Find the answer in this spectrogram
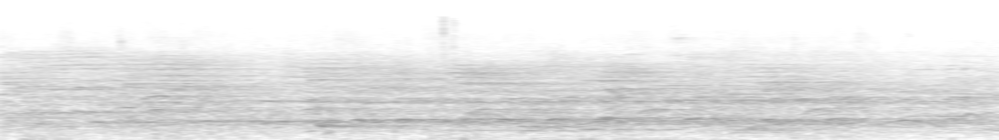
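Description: Murmur of voices echoing in a gymnasium crowd during a free throw, with a basketball bounced on the hardwood court by the shooter.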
